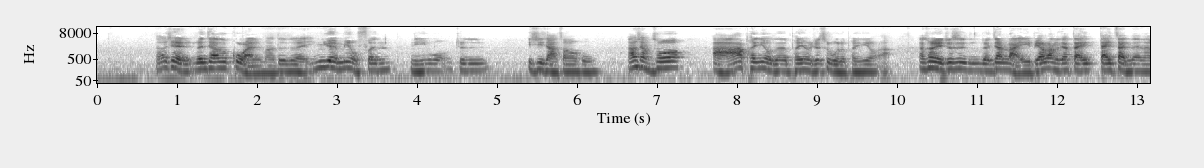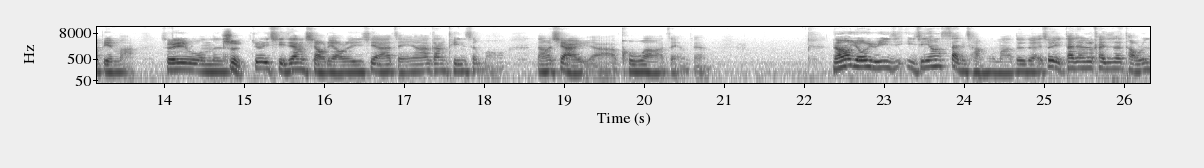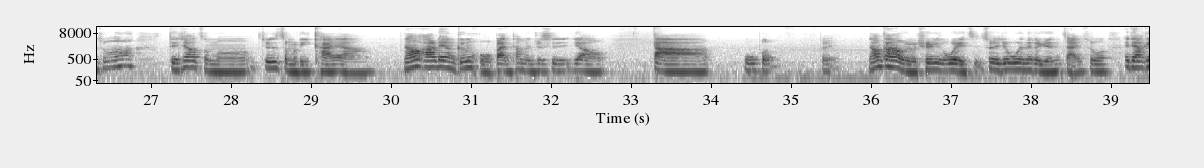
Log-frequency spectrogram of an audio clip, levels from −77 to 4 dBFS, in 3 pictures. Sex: male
